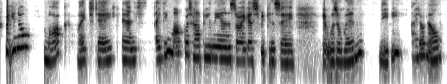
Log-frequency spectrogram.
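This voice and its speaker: A woman's voice: a little high, sing-song, a little slow, creaky, rough recording. A woman giving a chatty recap of a drama series, laughing often and acting out the characters' lines. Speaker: series reviewer. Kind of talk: casual recap and commentary.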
